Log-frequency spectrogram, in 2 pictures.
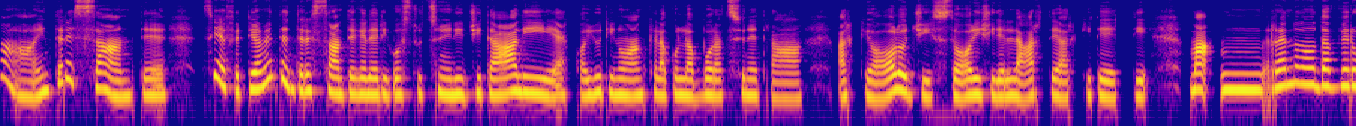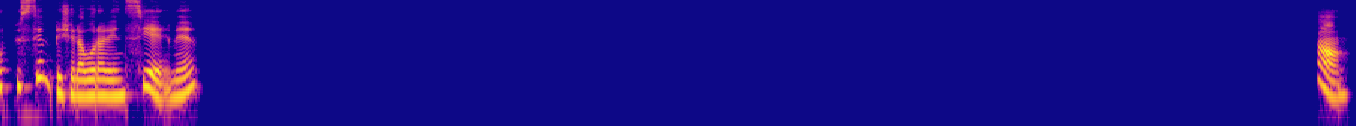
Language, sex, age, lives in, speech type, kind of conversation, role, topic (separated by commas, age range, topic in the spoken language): Italian, female, 30-34, Italy, read, expert-assistant, asker, Qual è il modo migliore per scoprire come viveva una comunità antica solo dai resti che lascia?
